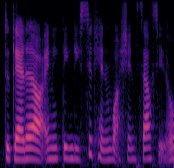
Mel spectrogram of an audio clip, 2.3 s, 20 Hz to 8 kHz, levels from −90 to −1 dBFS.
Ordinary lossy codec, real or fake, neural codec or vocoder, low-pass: none; fake; codec, 16 kHz, 1 kbps, FunCodec, trained on LibriTTS, 50 frames a second; none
